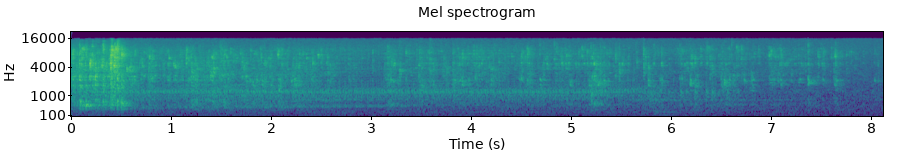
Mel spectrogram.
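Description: Liquid trickles from a bottle into a pot.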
